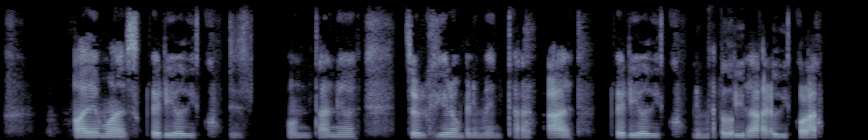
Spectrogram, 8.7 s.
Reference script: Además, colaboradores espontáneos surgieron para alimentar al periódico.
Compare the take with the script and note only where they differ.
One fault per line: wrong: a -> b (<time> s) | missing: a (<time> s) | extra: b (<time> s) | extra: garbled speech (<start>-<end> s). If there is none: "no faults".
wrong: colaboradores -> periódico (1.5 s)
missing: para (4.6 s)
extra: garbled speech (6.9-8.2 s)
